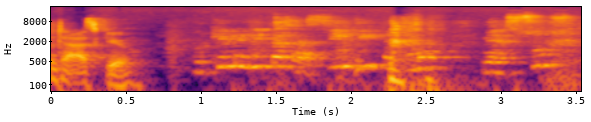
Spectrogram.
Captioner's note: speaking Spanish; laughing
